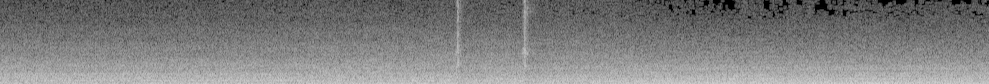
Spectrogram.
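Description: Steady mechanical hum with a low drone, and two sharp clicks about a second apart midway.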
